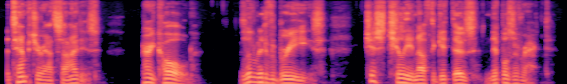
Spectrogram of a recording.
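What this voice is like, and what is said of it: Calm, smooth radio announcer voice. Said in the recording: “doing your calm voice, but it seems like you're doing your sex voice ... This is the NPR radio voice.”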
